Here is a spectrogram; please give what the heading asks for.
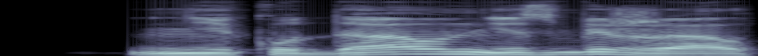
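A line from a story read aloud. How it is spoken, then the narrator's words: Mumbled while slurping soup. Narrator (Russian): пробурчал Эзер, прихлебывая суп с ложки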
